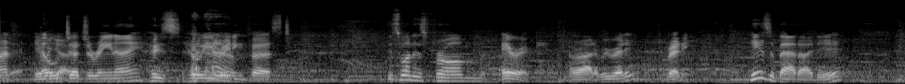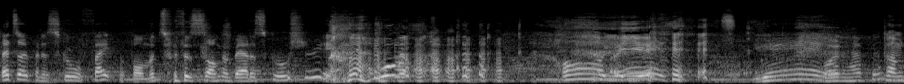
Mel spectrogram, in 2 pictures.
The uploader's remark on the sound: Recorded live at Maroochy RSL, Maroochydore QLD.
